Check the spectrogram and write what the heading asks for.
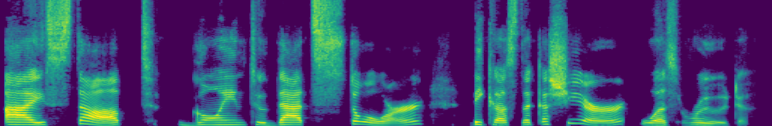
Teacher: we blend the T, the T sound with the S.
